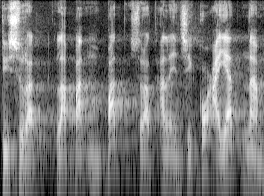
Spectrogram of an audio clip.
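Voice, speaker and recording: A man speaks at a medium pitch and a fairly slow pace, with audible echo in the room. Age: 60s. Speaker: preacher. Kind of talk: sermon.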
